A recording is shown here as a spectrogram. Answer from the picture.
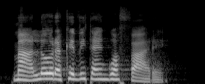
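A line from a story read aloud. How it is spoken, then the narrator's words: Shouting. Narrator (Italian): gridò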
